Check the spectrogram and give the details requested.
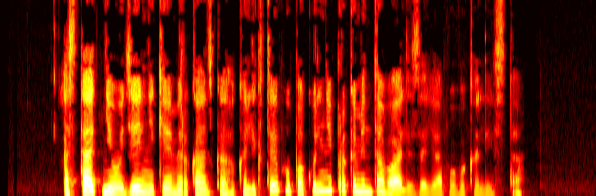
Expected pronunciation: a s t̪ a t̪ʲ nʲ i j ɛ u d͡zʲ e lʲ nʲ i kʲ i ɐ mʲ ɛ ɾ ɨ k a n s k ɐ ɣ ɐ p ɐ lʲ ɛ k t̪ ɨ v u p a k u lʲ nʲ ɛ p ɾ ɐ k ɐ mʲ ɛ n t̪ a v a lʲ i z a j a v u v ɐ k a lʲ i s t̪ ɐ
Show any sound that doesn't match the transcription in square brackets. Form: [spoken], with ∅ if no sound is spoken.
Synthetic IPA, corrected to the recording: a s t̪ a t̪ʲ nʲ i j ɛ u d͡zʲ e lʲ nʲ i kʲ i ɐ mʲ ɛ ɾ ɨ k a n s k ɐ ɣ ɐ [k] ɐ lʲ ɛ k t̪ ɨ v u p a k u lʲ nʲ ɛ p ɾ ɐ k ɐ mʲ ɛ n t̪ a v a lʲ i z a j a v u v ɐ k a lʲ i s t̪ ɐ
